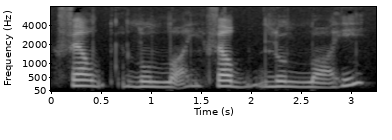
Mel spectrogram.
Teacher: اللہ تعالیٰ کے نام میں جو لام جلالہ ہے اس کو بھاری پڑھا جائے گا کیونکہ اس سے پہلے والا جو ورڈ ہے اس کے لاسٹ لیٹر پر ہے ضمہ.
